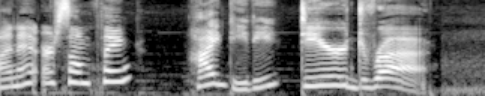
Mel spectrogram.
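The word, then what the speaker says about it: Deirdre: it or something hi Dei dear dra I know it's got that tricky second syllable but I figured it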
